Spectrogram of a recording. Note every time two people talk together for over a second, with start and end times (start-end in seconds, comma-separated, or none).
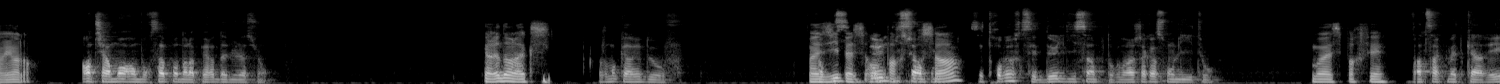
8.2-9.6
